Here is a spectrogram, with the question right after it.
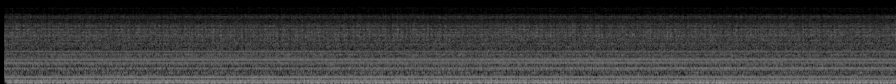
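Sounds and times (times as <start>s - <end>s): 
Fujitsu General RO-36LE air-to-water heat pump compressor running: 0.1s - 8.9s.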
